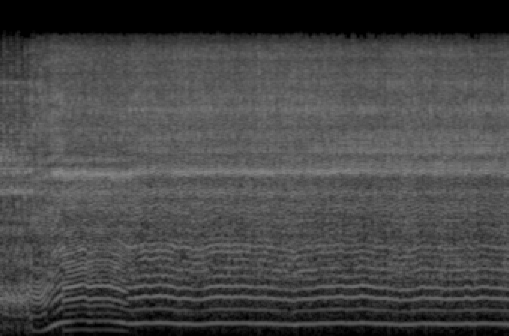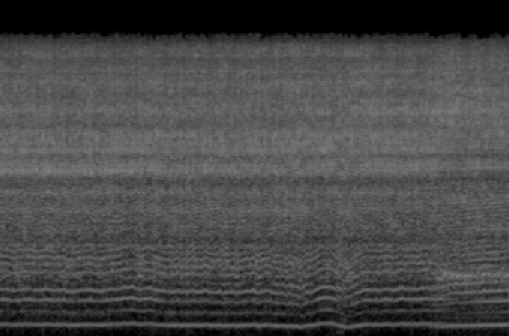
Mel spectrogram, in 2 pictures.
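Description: Chainsaw ripping lengthwise through a log in a Logosol Timberjig chainsaw mill, running steadily under load with a skip-tooth chain. The engine note sags right at the start and again briefly about eleven seconds in. The saw is lugging in the cut even with the skip chain, and the cut is bumpier with fewer teeth.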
